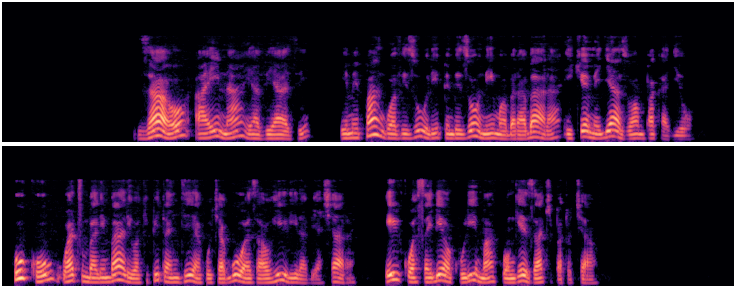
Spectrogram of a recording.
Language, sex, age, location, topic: Swahili, male, 25-35, Dar es Salaam, agriculture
